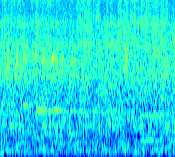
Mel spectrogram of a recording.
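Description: Steady rain falls over a rural homestead in Surin, Thailand, a dense even hiss of drops with no pauses, fairly close and continuous throughout, no voices.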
